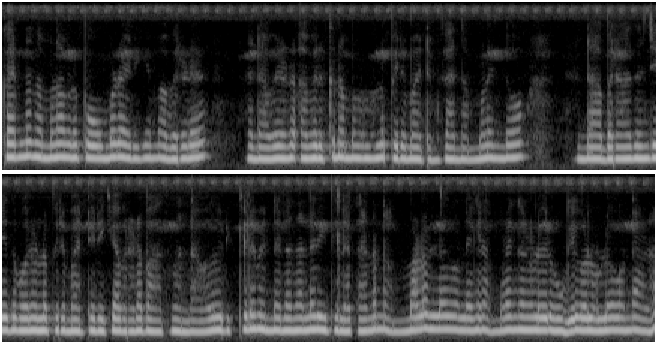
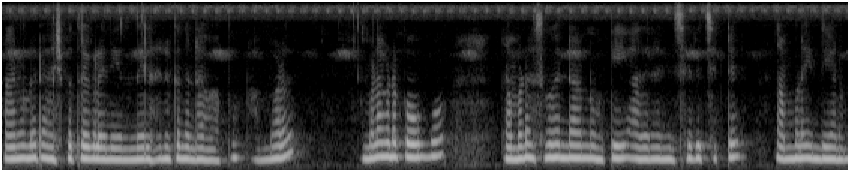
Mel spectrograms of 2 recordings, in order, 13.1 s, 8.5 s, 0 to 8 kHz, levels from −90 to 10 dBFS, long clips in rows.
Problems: low volume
